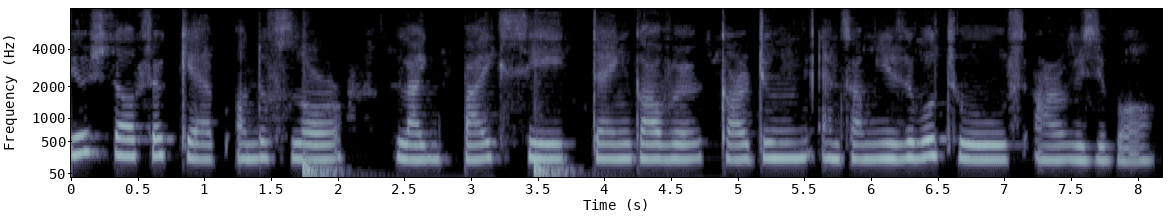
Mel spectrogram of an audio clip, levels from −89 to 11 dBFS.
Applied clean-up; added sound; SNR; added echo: classical method spectral subtraction.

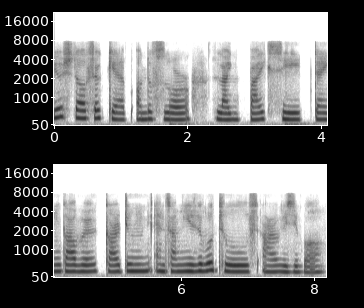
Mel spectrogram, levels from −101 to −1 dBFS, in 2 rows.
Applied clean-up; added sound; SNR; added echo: neural diffusion model UNIVERSE++.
